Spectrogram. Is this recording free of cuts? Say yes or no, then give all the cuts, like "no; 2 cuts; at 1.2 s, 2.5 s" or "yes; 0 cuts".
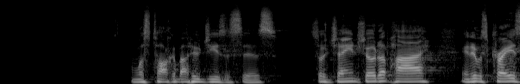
yes; 0 cuts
